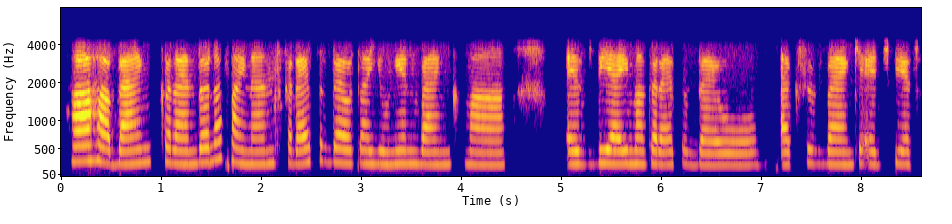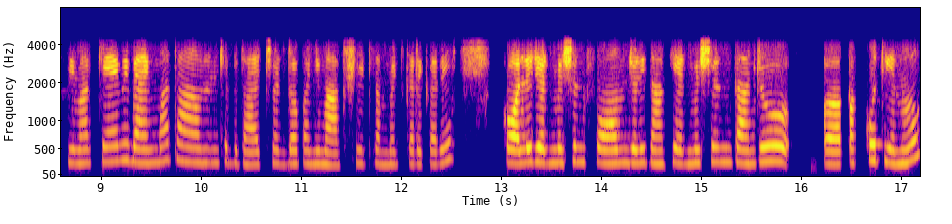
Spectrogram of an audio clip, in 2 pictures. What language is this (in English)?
Sindhi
